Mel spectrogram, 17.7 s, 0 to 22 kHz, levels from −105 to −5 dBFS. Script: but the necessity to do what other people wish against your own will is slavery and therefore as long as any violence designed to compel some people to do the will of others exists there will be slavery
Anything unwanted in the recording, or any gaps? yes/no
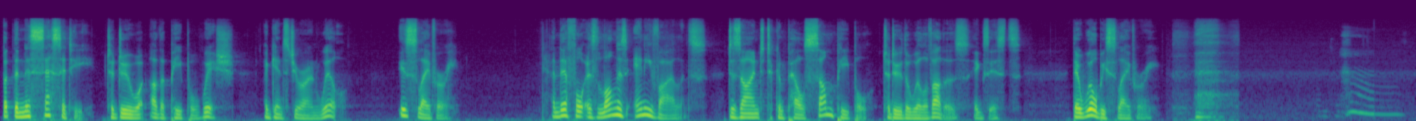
yes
